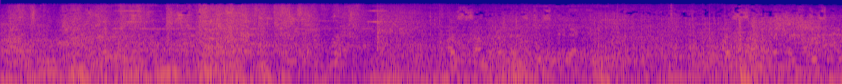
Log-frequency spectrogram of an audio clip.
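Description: Game battle effects clash and blast loudly.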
